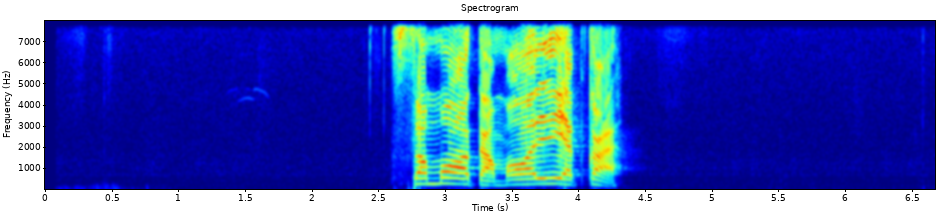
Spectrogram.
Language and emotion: Russian, angry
